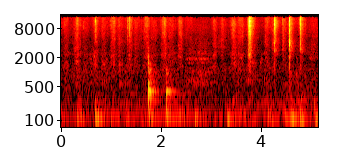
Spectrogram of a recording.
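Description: Kitchen knife scraping and peeling the rind off a pumpkin wedge in a quick, irregular series of short strokes.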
